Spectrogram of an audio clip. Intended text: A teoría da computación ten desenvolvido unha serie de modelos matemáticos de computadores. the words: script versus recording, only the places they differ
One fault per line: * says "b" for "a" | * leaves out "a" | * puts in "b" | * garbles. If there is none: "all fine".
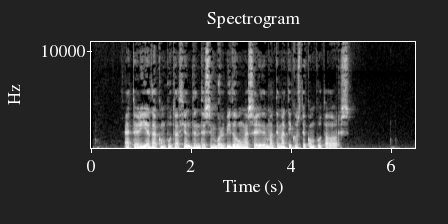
* leaves out "modelos"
